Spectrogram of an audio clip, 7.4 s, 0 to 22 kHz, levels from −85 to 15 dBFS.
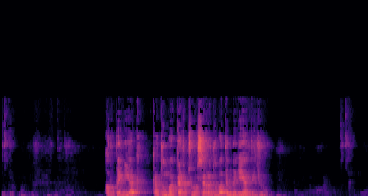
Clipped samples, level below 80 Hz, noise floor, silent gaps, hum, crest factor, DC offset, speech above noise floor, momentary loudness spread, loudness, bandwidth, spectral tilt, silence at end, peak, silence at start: under 0.1%; -68 dBFS; -71 dBFS; none; none; 22 dB; under 0.1%; 46 dB; 14 LU; -25 LUFS; 11.5 kHz; -3 dB/octave; 0.4 s; -8 dBFS; 0.05 s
